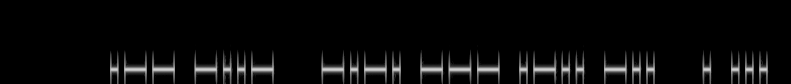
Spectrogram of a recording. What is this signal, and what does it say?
Morse code, heard as a keyed tone, about 17 wpm, 700 Hz. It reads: WX COLD ES
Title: Common QSO Phrases 17wpm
